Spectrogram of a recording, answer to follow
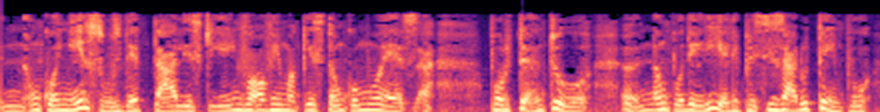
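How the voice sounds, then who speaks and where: A man acting a patient, devout friend who gives spiritual counsel in a Brazilian Portuguese audio drama, measured and gently instructive. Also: on the high side, slightly rough, exaggerated voice. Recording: dull, muffled audio.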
